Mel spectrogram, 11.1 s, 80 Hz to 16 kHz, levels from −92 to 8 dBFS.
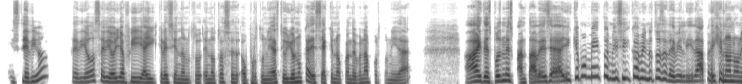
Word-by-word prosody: Y 185 - -11
se 190 +4 +1
dio, 310 - -2 0.3
se 185 -2 -5
dio, 190 +5 -2
se 230 -1 -3
dio, 180 -2 +3
ya 185 0 +2
fui 185 -1 -1
ahí 160 0 +2
creciendo 160 -1 -3
en 145 - -5
otros, 155 +2 -7
en 150 0 -4
otras 170 +2 -6
s 160 -1 -2
oportunidades 145 +3 -2
que 165 0 0
yo 170 +1 +3
nunca 190 +1 0
decía 150 0 +1
que 175 - -7
no, 150 -2 -4
cuando 150 -1 -3
había 145 - -7
una 165 +1 -1
oportunidad. 140 -5 -7 0.8
Ay, 220 +2 +7
después 210 +2 +4
me 245 0 +4
espantaba 155 -8 +1
y - - +3
decía: 205 - +2
"¿Y - - 0
en 270 - 0
qué 380 - +1
momento? 420 0 -1
En - - 0
mis 320 +1 0
5 340 +4 +1
minutos 340 0 0
de 305 - 0
debilidad", 225 -1 +1
pero - - -1
dije: 235 +4 +1
"No, 225 0 +4
no, 210 -2 +1
190 Hz, 255 wpm, -22 LUFS, 155-230 Hz, 0.8 s, Ay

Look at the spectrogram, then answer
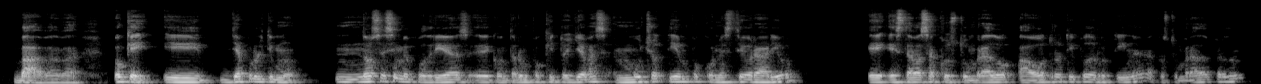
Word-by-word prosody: Va, - - +4
va, 80 +1 -5
va. 80 0 -5 0.4
Okey, 100 -4 +4
y 100 -3 +4 0.2
ya 125 +2 +4
por 135 - -1
último, 105 -5 -1 0.3
mm, 115 -1 -2
no 125 +2 +6
sé 135 +1 0
si - - +2
me 130 -4 +1
podrías, 105 -1 +1
eh, 100 -1 +1
contar 95 0 -3
un 100 0 0
poquito, 105 +1 -4
¿llevas 120 +4 0
mucho 105 +3 +1
tiempo 120 0 0
con 105 -3 -2
este 105 +2 -1
horario? 110 - +1 0.6
Eh, 105 -1 +3
¿estabas 105 +1 +2
acostumbrado 100 +1 -1
a 95 +1 -4
otro 105 +5 -1
tipo 115 0 -3
de 110 - -1
rutina?, 105 +8 -5
acostumbrada, 100 +4 -8
perdón. 125 +6 -6
105 Hz, 160 wpm, -21 LUFS, 100-115 Hz, 0.6 s, no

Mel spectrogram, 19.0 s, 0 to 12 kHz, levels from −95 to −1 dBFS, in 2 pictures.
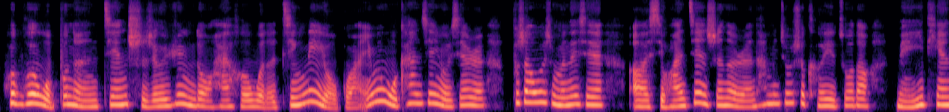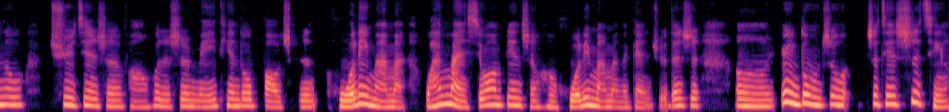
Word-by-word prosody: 会 295 - +2
不 260 - -3
会 285 +1 +6
我 250 -8 +5
不 255 +10 -4
能 190 -6 +1
坚 245 +5 +1
持 235 -8 -5
这 185 - -2
个 200 - +1
运 245 +2 0
动 195 -3 -2
还 190 +1 -7
和 190 -1 -3
我 185 -2 -1
的 160 +1 -7
经 230 - +1
历 325 -2 0
有 180 - 0
关。 150 +7 -8
因 270 - 0
为 335 - +1
我 235 -5 +3
看 280 +6 -4
见 290 -1 -1
有 210 -6 +1
些 200 +5 -4
人 220 -1 -1 0.2
不 300 - -2
知 320 - +2
道 310 - +3
为 315 0 +3
什 295 - -5
么 225 - +3
那 245 +3 +2
些 240 -2 0 0.2
呃， 190 -1 0
喜 185 0 -3
欢 190 +4 -1
健 300 +4 0
身 230 -3 -1
的 220 -2 +1
人， 180 0 -4
他 225 +6 -7
们 275 0 0
就 295 +2 -4
是 295 -2 -4
可 210 -4 -5
以 205 -1 +1
做 215 +3 -5
到 210 -2 -2 0.2
每 185 -4 -3
一 215 - +4
天 240 0 +2
都 235 -1 +1 0.2
去 235 -2 +1
健 215 -1 0
身 190 -1 -4
房， 175 -2 -9
或 205 +2 -3
者 190 - -3
是 195 +2 -2
每 185 -1 -3
一 195 - -1
天 200 0 -1
都 200 0 +1
保 185 -4 -4
持 165 - -11 0.3
活 190 -1 +3
力 260 +3 +6
满 190 -6 +3
满。 170 -2 -3 0.2
我 190 - 0
还 220 - +5
蛮 250 -9 +5
希 170 +5 -3
望 235 +1 +3
变 230 -1 0
成 185 -4 -6
很 175 0 -4
活 180 +2 +1
力 225 - +5
满 200 -6 +3
满 170 -2 -5
的 160 - -8
感 165 +2 -7
觉， 215 -1 -10
但 210 +2 0
是， 210 -1 -2 0.3
嗯， 195 -2 +2
运 300 -4 +7
动 265 -5 +6
这 230 +3 -1
种 230 -3 +2
这 260 - 0
件 260 +1 +2
事 285 +6 +1
情 185 -8 -3
210 Hz, 310 characters per minute, -23 LUFS, 185-245 Hz, 0.3 s, 运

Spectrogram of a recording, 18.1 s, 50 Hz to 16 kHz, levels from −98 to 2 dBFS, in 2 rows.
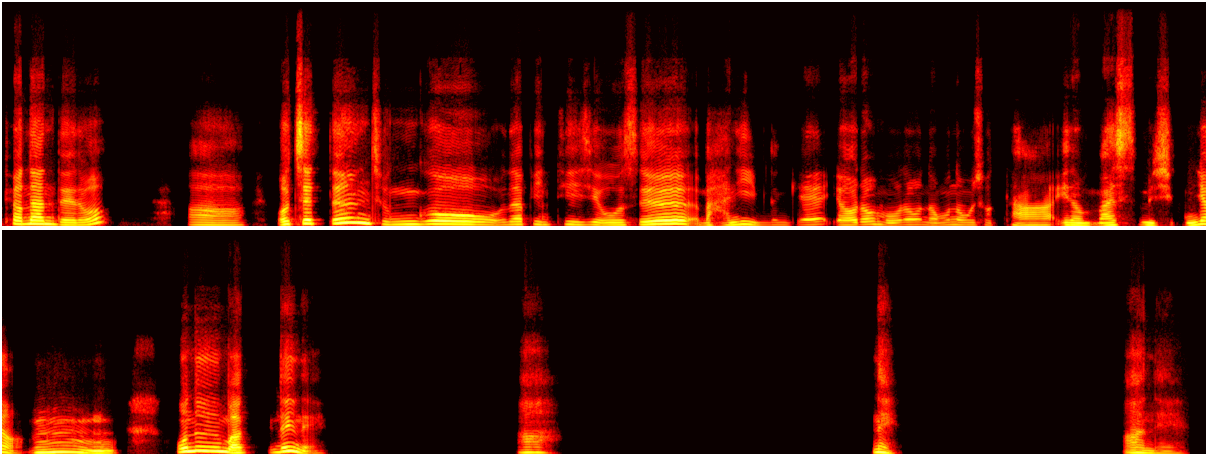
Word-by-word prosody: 편한 235 -1 +3
대로 175 - -3 0.6
어 165 -2 -10 0.2
어쨌든 260 - +4
"중고나 205 -3 0
빈티지 185 -2 -12
옷을 200 +9 +3
많이 160 +5 -8
입는 165 -2 -13
게 275 - -9
여러모로 180 +1 -8
너무너무 165 +2 -14
좋다." 150 -1 -10
이런 155 -2 -3
말씀이시군요. 155 +5 -4
음. 190 -7 +1 0.4
어느 265 +6 +7 0.2
막 185 -8 +5
네네. 210 - +3 1.5
아. 190 -2 -8 2.4
네. 205 -5 +1 1.7
아 180 -1 -3
네. 140 -3 -13
185 Hz, 165 characters per minute, -21 LUFS, 160-220 Hz, 2.4 s, 어느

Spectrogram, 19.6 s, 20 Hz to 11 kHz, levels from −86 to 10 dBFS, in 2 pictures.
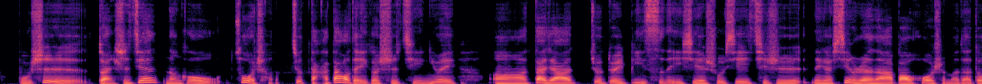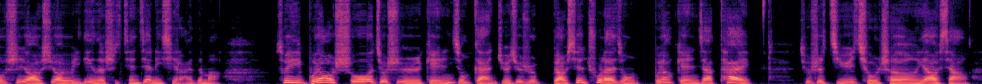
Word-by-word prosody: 不 170 +1 -5
是 185 - -1
短 105 - +3
时 175 +12 -2
间 255 +9 +1
能 140 +1 -4
够 165 -5 -1
做 250 -5 +1
成 190 - -10 0.2
就 215 - -3
达 170 -2 -4
到 235 +5 +6
的 145 - 0
一 145 - -4
个 155 +2 -2
事 155 0 -5
情。 130 -1 -8
因 195 - -3
为， 195 -2 -2 0.4
呃， 155 -2 +1
大 210 -2 +6
家 185 0 +5 0.2
就 190 - -4
对 175 -1 -2
彼 160 0 -8
此 190 - -3
的 - - -9
一 140 +2 -6
些 165 +2 -2
熟 150 -4 -6
悉， 190 +5 -3
其 170 -3 -6
实 160 +1 -4
那 185 - -2
个 160 -3 -1
信 205 +7 0
任 180 -1 +3
啊， 145 -2 +3
包 170 +4 +6
括 185 -1 0
什 140 -3 -8
么 145 - -7
的 140 -2 -3
都 180 +6 -1
是 215 +3 -5
要 180 -4 +5
需 195 +5 -4
要 185 - +5
有 165 - 0
一 145 - -4
定 205 +3 -3
的 145 - 0
时 150 +2 -9
间 170 +3 -3
建 210 +3 -1
立 175 - -1
起 160 - -5
来 120 +2 -8
的 160 - -5
嘛。 145 -4 -4 0.6
所 260 - +2
以 250 -2 +4
不 185 0 -3
要 260 -1 +8
说 215 -1 +2
就 220 +1 -1
是 185 -6 -2
给 140 -7 -3
人 155 - -1
一 - - -2
种 200 -2 -3
感 175 -4 0
觉 140 - -5
就 185 +9 -3
是 195 -1 -5 0.2
表 - - +6
现 240 -2 0
出 215 - -1
来 190 -3 +7
一 - - -4
种 160 -5 -4
不 - - -7
要 225 +2 0
给 - - -3
人 145 - -2
家 190 +2 +3
太 205 - +5 0.4
就 220 - -8
是 195 -2 -3
急 170 0 -3
于 205 - -2
求 165 -5 -1
成， 145 -2 +1
要 195 -1 +6
想， 170 -3 -2
175 Hz, 290 characters per minute, -21 LUFS, 155-200 Hz, 0.6 s, 要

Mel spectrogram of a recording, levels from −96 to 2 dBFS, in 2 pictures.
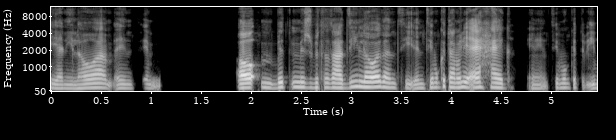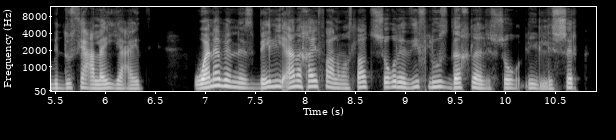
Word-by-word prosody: يعني 150 -2 -4
اللي 145 +1 -5
هو 165 +2 +2
ان 155 -3 -3
تم - - -10 0.8
آه، 170 +1 +10
بت 185 +2 -2
مش 195 -3 -1
بتتعدّيني 180 +2 +1
اللي 205 -2 +4
هو 200 +1 +8
ده 195 - +2
أنتِ 175 -3 -6
أنتِ 155 +3 -5
ممكن 185 - -2
تعملي 190 0 +3
أي 190 - +8
حاجة، 180 -4 0
يعني 145 - -8
أنتِ - - -10
ممكن 170 -1 -6
تبقي 150 - -7
بتدوسي 160 +3 -5
عليّا 155 0 0
عادي، 140 0 -6 0.5
وأنا 175 - +6
بالنسبة 180 -9 -1
لي 220 +3 0
أنا 225 - +2
خايفة 220 -1 -1
على 175 -3 -2
مصلحة 160 +6 -3
الشغل 195 0 -1
دي 190 +5 -5
فلوس 205 +1 -4
داخلة 180 -1 0
للشغل 155 +2 -5
للشركة، 160 +2 -4
175 Hz, 210 wpm, -21 LUFS, 160-195 Hz, 0.8 s, آه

